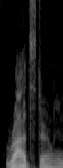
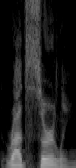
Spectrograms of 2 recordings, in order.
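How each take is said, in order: First: The surname is said with a T sound. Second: The surname is said without a T sound. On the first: The speaker calls it wrong. "not Sterling" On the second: The speaker calls it right. "Rod Serling, not Sterling"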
